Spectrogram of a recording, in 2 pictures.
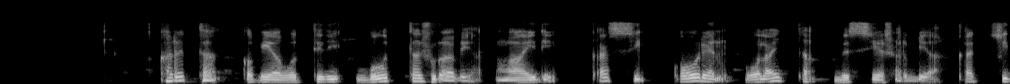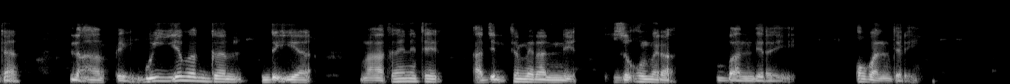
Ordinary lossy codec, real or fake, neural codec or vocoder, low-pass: Opus, 32 kbps; fake; codec, 32 kHz, 1.9 kbps, SNAC; 7.2 kHz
